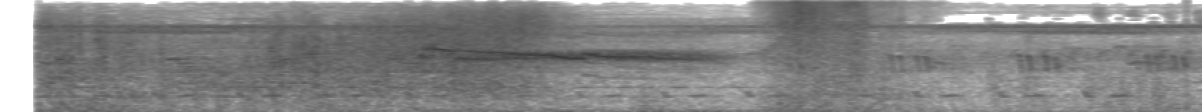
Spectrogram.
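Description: Television show intro sound design: a dense, noisy effects bed with low rumble. A falling whistle-like tone comes about two seconds in, and a loud whoosh about four seconds in.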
